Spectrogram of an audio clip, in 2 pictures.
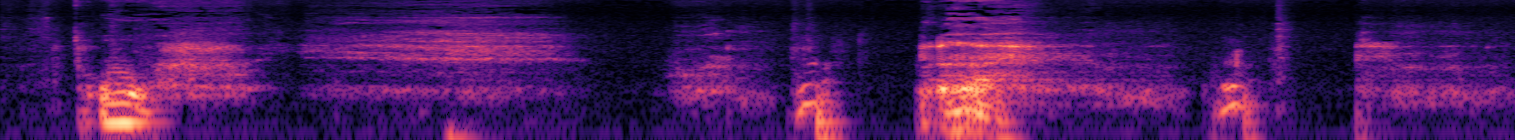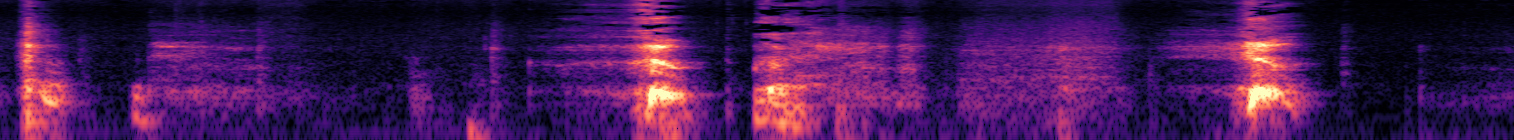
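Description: A man hiccuping again and again, with short breaths and throat noises between; the hiccups are brought on by the chocolate scorpion pepper drink he has just downed. The sharpest, loudest hiccups come about two-thirds of the way through and at the very end.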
